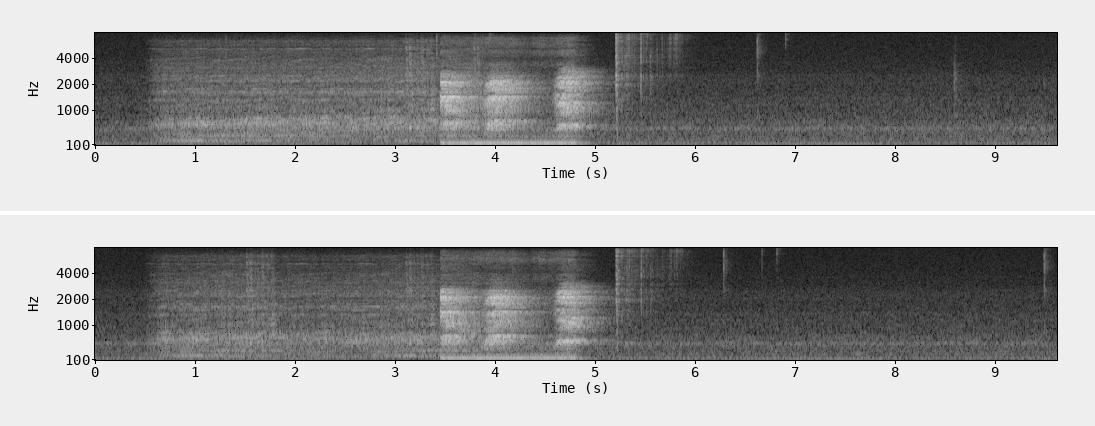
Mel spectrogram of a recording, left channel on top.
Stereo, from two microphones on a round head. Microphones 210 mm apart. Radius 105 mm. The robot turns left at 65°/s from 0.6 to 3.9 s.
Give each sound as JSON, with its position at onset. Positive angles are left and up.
{"t": 3.5, "sound": "a dog barking", "side_deg": -5, "distance_m": 3.0}
{"t": 5.2, "sound": "a dropped coin", "side_deg": 45, "distance_m": 2.0}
